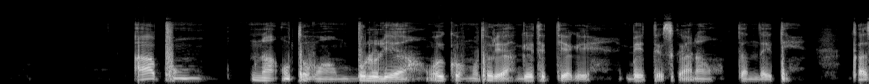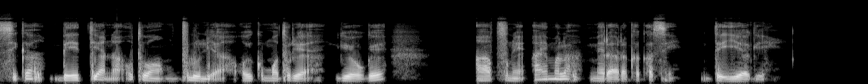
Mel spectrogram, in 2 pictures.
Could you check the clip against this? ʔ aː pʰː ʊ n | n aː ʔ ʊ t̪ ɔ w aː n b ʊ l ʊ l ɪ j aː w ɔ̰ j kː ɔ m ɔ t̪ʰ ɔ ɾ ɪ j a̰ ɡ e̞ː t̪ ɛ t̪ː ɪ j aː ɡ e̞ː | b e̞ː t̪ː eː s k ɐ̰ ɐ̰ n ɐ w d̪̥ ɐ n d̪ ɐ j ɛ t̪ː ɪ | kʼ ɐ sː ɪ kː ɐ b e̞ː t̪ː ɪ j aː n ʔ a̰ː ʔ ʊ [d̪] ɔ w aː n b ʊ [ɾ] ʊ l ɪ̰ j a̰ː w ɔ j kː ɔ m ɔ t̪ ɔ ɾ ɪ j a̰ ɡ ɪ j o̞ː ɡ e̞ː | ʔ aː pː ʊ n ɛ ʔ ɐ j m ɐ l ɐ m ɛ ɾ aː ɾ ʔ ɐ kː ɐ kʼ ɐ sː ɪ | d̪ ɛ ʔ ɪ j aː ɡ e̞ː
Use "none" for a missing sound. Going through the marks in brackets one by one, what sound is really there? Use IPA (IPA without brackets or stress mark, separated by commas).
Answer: t̪, l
